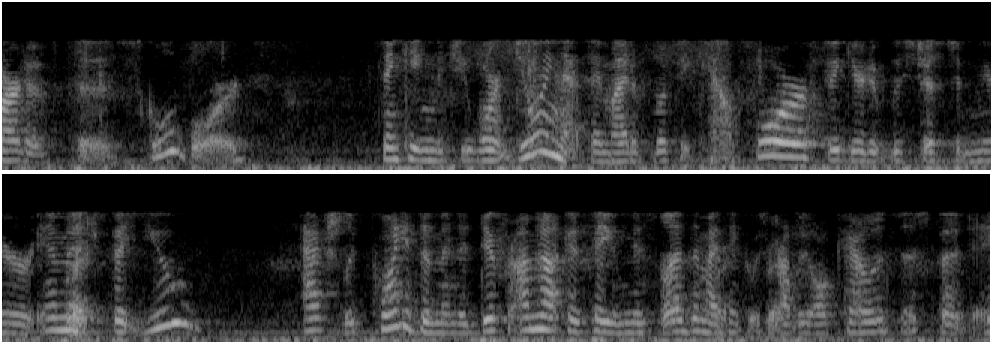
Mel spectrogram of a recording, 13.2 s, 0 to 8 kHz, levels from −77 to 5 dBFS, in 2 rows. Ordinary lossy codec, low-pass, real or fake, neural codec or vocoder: AAC, 16 kbps; 7.2 kHz; fake; vocoder, 44.1 kHz, 80 mel bands, Vocos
